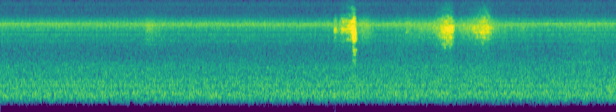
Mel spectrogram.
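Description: Quiet recording noise floor: steady microphone hiss with a faint, thin high-pitched whine. A few brief soft high-pitched noises come around the middle.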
